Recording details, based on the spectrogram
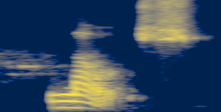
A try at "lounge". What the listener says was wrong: I want to hear just this word because I'm actually hearing you skip the N. Lounge. Is it common for Thai to have N's at the end of words?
